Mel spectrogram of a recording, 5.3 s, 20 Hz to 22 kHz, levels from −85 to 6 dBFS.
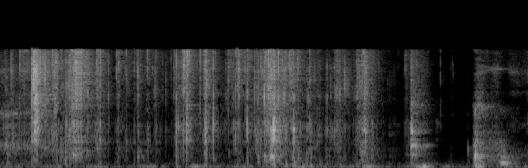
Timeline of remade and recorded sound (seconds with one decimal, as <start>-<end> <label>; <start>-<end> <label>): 0.0-5.3 recorded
